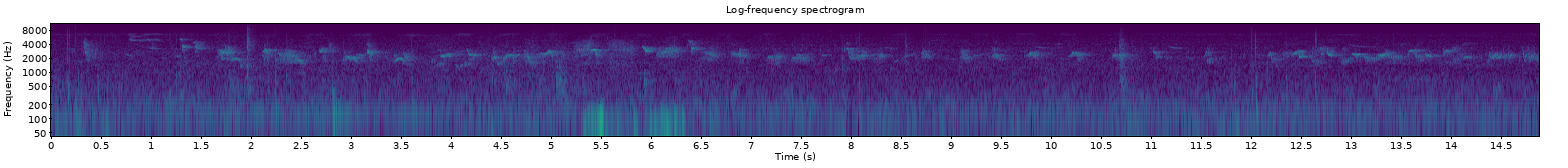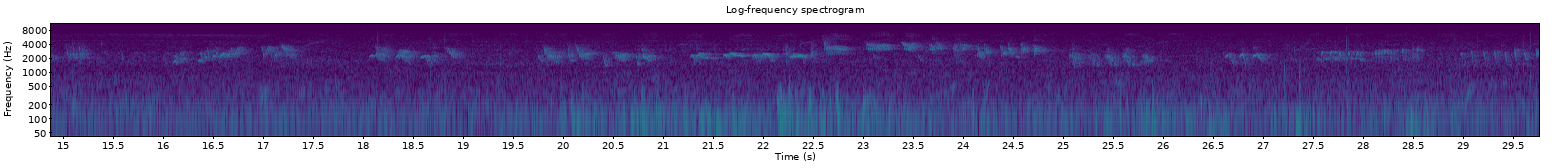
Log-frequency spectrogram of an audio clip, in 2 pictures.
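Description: Small birds chirping and twittering without pause, many short high calls overlapping. There is a single low thump about five seconds in.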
